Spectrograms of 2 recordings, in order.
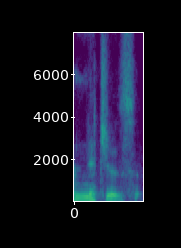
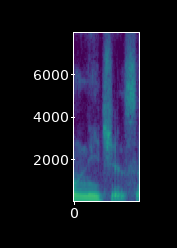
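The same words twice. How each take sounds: First: "niches" with a short i, like NITCH-iz. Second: "niches" with a long ee, like NEE-chiz. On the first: Offering chat the other reading, "niches" as NITCH-iz. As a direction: say "niches" to rhyme with riches. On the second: Reading chat aloud, trying "niches" as NEE-chiz. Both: Shown as a demonstration. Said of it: "niches or niches".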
